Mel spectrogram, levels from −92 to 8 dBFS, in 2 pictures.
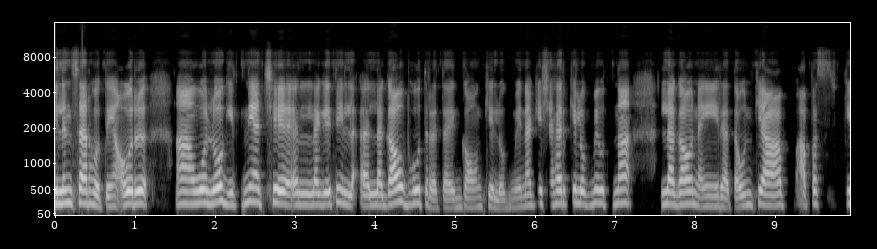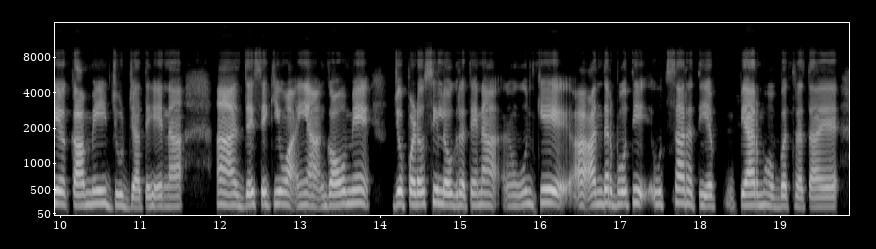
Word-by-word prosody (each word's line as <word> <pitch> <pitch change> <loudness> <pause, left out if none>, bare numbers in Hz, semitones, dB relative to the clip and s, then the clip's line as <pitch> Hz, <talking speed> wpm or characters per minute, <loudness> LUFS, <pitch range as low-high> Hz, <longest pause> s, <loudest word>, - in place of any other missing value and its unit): मिलनसार 240 +1 +6
होते 190 -4 +1
हैं 190 - +1
और 230 +4 +5 0.5
अ, 230 0 +5
वो 250 +1 +7
लोग 250 0 +5
इतने 225 +5 +1
अच्छे 255 -1 +5 0.3
लगे 220 0 +2
थे, 265 - +1
ल 215 -3 +1 0.3
लगाव 225 +7 +5
बहुत 240 +2 0
रहता 160 0 -5
है 160 0 -2
गाँव 170 +1 -6
के 180 - -2
लोग 150 -3 -7
में 170 - -6
ना 205 +2 -2
कि 215 +4 -5
शहर 235 +1 -1
के 255 - +1
लोग 235 -4 -1
में 250 - 0
उतना 245 +1 0 0.4
लगाव 225 0 +3
नहीं 190 0 -3
रहता, 170 -2 -3
उनके 215 +5 -2
आप 210 0 +3 0.2
आपस 230 +4 -6 0.2
के 240 -1 +2
काम 205 0 +2
में 230 +1 -3
ही 240 0 0
जुट 205 -1 -6
जाते 180 +1 -4
हैं 190 - -3
ना 185 0 -3 0.5
अ, 220 -2 +2
जैसे 220 +3 -1
कि 230 +2 -5
वहाँ 225 -4 -2
यहाँ 195 -2 -3
गाँव 210 +3 0
में 245 0 0 0.3
जो 235 +2 +4
पड़ोसी 225 +2 0
लोग 215 -3 0
रहते 210 0 -4
हैं 215 - -5
ना, 220 -1 -3 0.2
उनके 235 - 0 0.2
अ, - - -11 0.3
अंदर 235 +3 -1
बहुत 230 +1 -3
ही 255 - 0 0.2
उत्साह 230 +3 -4
रहती 225 -4 -4
है, 195 - -2 0.3
प्यार 210 0 +2
मोहब्बत 195 -2 -6
रहता 175 0 -5
है 180 +1 -3
220 Hz, 200 wpm, -22 LUFS, 195-235 Hz, 0.5 s, वो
